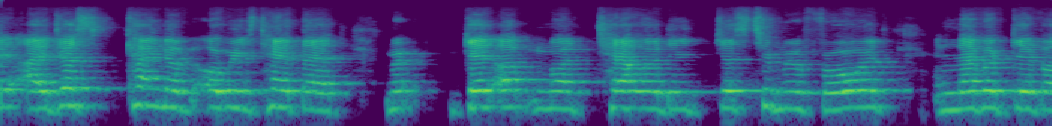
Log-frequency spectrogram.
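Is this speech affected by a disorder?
Yes: spastic cerebral palsy; speech impairment.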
